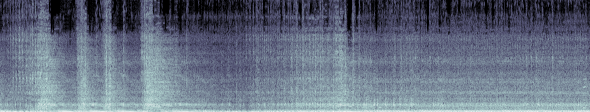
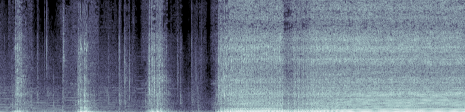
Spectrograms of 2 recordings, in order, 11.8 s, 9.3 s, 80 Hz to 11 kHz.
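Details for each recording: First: Freshly restored 1975 Kawasaki H2 750 two-stroke, running without airbox: crisp revs rising and falling smoothly, then even steady idle with no misfire; normal running and revving. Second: Freshly restored 1975 Kawasaki H2 750 two-stroke triple, oil lines primed, cold first start: catches after several cranking bursts, then ragged, uneven, hunting idle; something seriously off, cause unconfirmed (ignition and carb checked later); rough running.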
